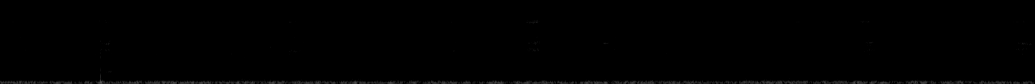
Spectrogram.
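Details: Harbor Breeze Marco Island 52-inch hugger-mounted ceiling fan, made August 1996, hums low while high, chirpy squeaks recur about twice a second from bad bearings.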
